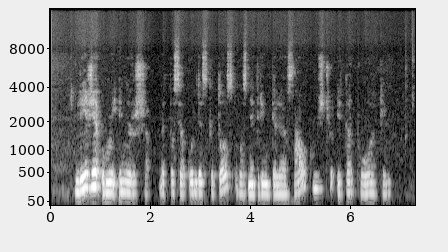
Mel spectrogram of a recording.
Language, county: Lithuanian, Panevėžys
